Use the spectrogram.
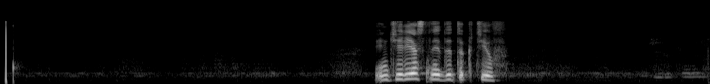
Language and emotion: Russian, neutral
